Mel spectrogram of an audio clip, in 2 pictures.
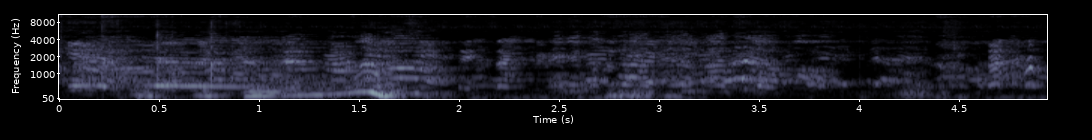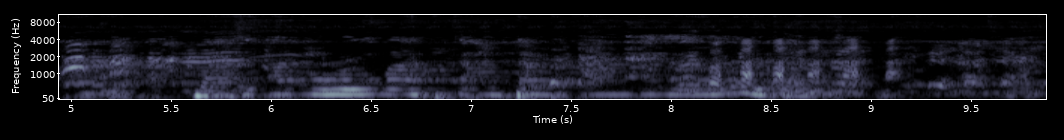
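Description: Young women players call out to each other.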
